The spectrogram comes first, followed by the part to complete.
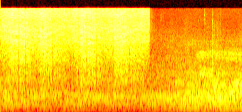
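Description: Airbrush spraying paint onto a T-shirt: a steady hiss of air and paint that swells and eases slightly with the strokes, then stops suddenly about one and a half seconds in.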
